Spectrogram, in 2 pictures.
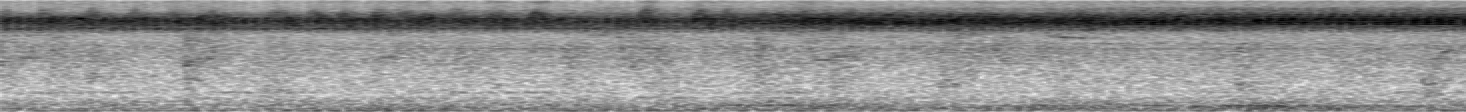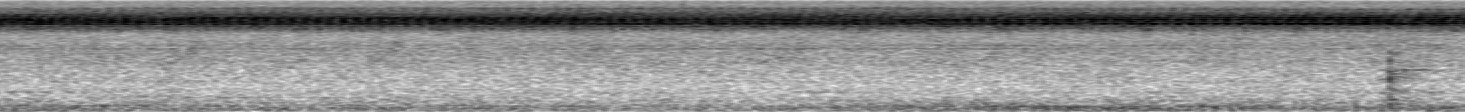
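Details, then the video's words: Near the end of the Japanese summer, a dense cicada chorus fills the forest at the mountain temple of Kabusanji in Takatsuki. The high, steady buzzing hiss goes on without a break and grows slightly louder over the recording. "Cicadas' voice"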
